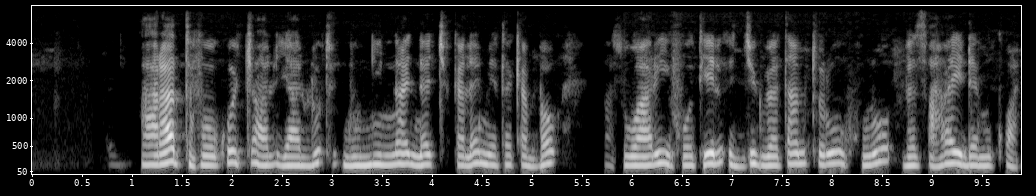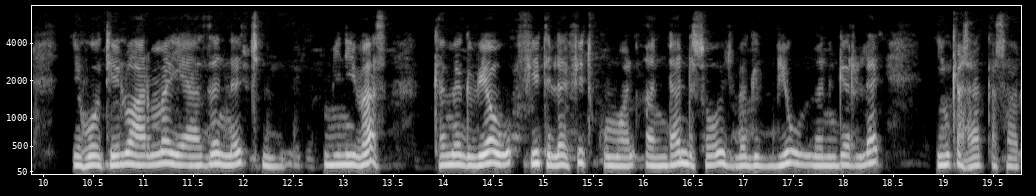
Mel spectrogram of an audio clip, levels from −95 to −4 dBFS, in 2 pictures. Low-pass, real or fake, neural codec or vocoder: 7.2 kHz; fake; vocoder, 22.05 kHz, 80 mel bands, Vocos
